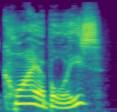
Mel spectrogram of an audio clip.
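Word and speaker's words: Quireboys: by the choir boys which is spelt q u i r e boys the album is called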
